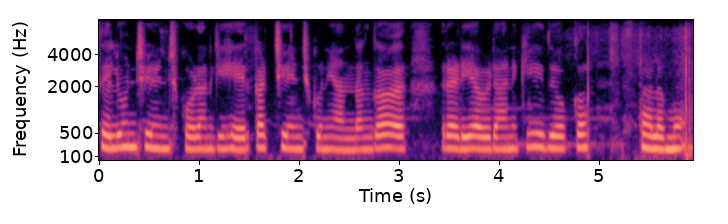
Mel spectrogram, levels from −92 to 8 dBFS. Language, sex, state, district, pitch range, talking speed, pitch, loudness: Telugu, female, Andhra Pradesh, Guntur, 220-240 Hz, 120 wpm, 225 Hz, -17 LUFS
